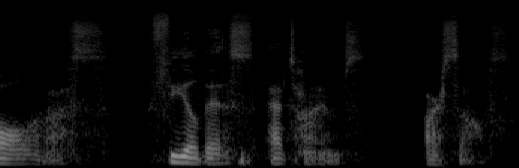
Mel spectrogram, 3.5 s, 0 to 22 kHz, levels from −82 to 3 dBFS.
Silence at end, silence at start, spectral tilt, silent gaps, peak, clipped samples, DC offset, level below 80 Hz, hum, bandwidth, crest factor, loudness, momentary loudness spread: 0.05 s; 0 s; -4.5 dB/octave; none; -28 dBFS; under 0.1%; under 0.1%; under -90 dBFS; none; 16.5 kHz; 20 dB; -48 LUFS; 15 LU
